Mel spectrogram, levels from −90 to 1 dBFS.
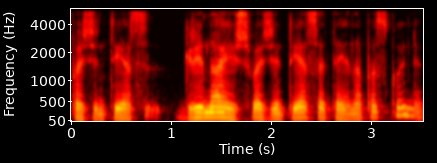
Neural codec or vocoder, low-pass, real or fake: none; 5.4 kHz; real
